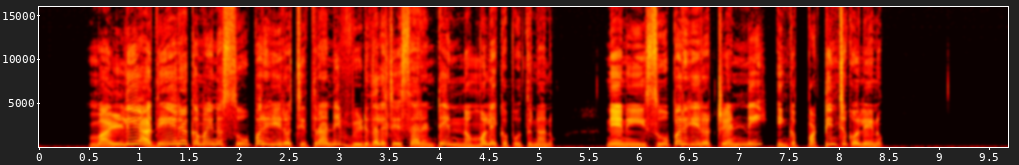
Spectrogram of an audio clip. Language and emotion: Telugu, disgusted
